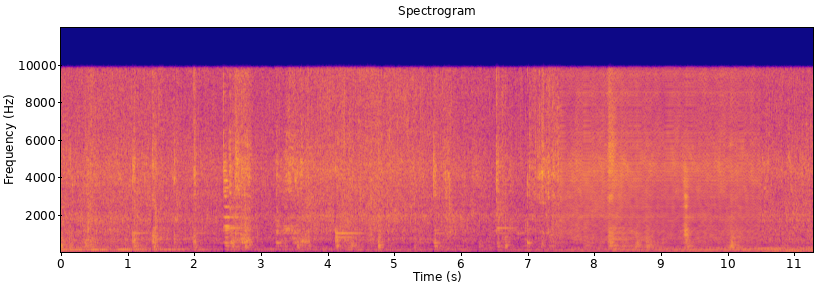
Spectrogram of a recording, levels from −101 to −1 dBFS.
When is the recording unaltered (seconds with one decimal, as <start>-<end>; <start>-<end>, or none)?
0.0-7.5; 10.5-11.3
